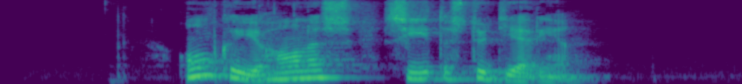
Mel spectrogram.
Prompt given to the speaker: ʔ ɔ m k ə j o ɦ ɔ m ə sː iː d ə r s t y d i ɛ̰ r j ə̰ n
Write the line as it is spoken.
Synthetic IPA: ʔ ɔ m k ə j o ɦ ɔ n ə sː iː t ə s t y d j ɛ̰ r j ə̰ n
